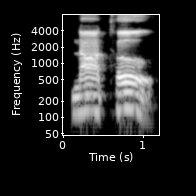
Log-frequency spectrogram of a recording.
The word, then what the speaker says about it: नाथ: नाथ में थ थाली वाला है, तो उसका ही उच्चारण होगा। त तलवार वाला अलग है और थ थाली वाला अलग है। नाथ, है ना।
